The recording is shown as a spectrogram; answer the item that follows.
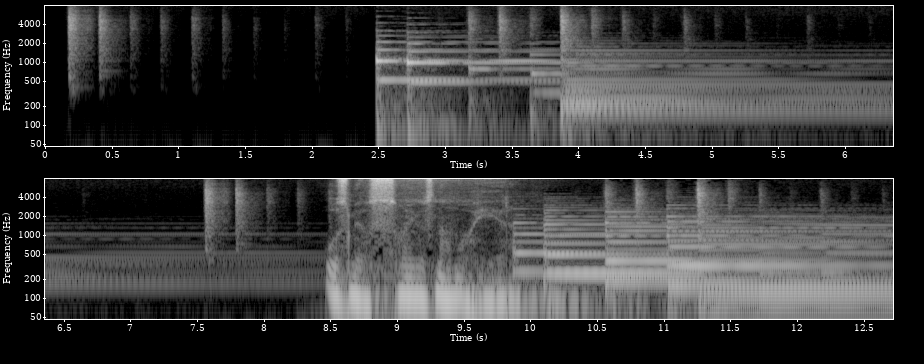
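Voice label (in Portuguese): mãe gospel female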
